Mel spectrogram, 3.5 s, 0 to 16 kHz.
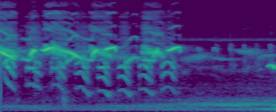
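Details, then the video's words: Kept in a cage in Vietnam, this Chinese hwamei is a strong singer. It gives loud, slurred whistles repeated about every quarter second, falling in pitch, then stops abruptly, leaving a faint hum. "Hm 2896 - Bóng bộ đẹp, lông xanh mắt méo, hót tốt bài bản"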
